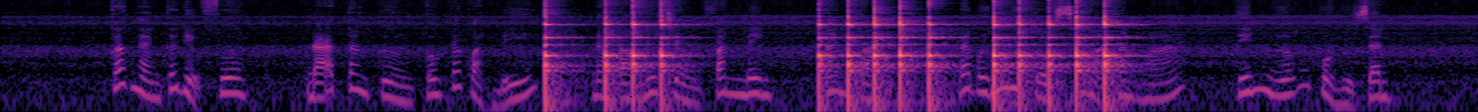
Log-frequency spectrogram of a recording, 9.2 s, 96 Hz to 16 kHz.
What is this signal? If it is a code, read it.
Tap code, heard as taps on a metal pipe, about 5 knocks a second, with room echo and speech in Vietnamese. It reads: CZ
